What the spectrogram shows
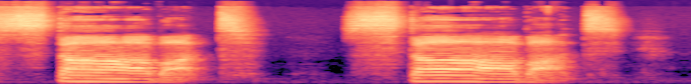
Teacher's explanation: it's got a long A in the first syllable, a short A in the second syllable, so this is going to be pronounced stabat, stabat.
